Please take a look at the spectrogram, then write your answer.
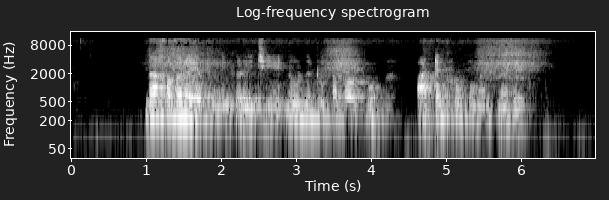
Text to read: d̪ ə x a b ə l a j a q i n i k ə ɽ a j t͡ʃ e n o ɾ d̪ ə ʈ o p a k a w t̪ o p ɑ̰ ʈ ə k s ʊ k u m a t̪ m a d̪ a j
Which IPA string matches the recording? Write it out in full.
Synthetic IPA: d̪ ɑ x a b ə ɾ a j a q i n i k ə ɽ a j t͡ʃ e n o ɾ d̪ ə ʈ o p a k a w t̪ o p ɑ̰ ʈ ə k h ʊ k u m a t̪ n a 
